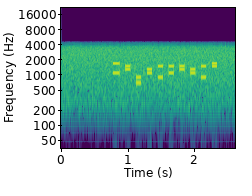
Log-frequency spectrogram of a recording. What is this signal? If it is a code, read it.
Multi-frequency trunk signalling (R1, as on North American trunks), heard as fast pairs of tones, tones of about 80 ms, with phone line noise. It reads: KP 01689068 ST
